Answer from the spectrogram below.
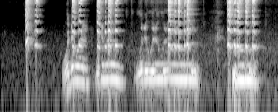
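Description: A squeaky dog toy is squeezed five times in quick succession, each a loud, wheezing squeak with an airy hiss. One squeeze is drawn out longer than the rest.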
